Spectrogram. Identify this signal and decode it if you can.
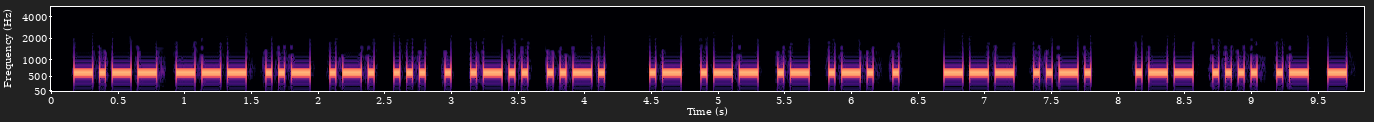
Morse code, heard as a keyed tone, about 25 wpm, 600 Hz. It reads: YOURSELF AWARE OF WHAT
